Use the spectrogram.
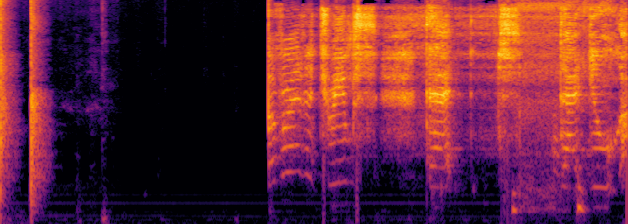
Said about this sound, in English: I needed an applause for that.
